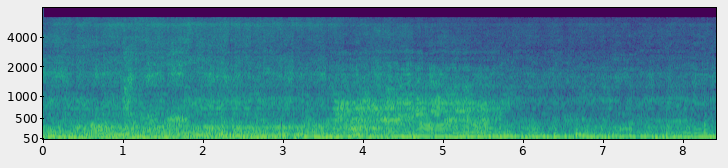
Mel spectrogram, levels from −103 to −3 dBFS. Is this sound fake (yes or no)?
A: yes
